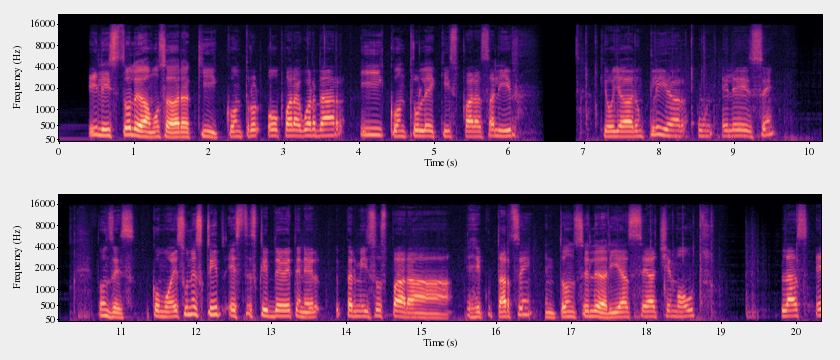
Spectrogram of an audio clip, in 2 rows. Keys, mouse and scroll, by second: 0.0-20.3 typing, 2.4 ctrl+o, 3.3 Return, 4.9 ctrl+x.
